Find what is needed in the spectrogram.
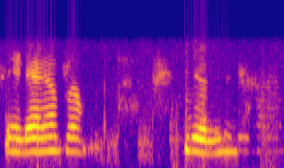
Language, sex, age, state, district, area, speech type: Odia, female, 45-60, Odisha, Gajapati, rural, conversation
